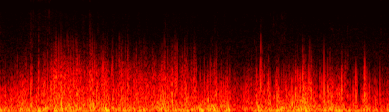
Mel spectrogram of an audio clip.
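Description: Steady, blustery wind roars across open countryside on a New Year's Eve walk, a dense continuous rumble buffeting close to the microphone with small gusty swells and no voices.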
